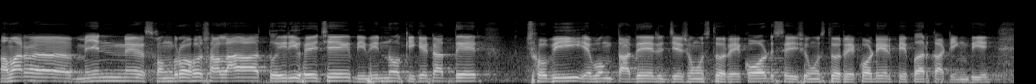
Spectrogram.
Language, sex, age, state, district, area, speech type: Bengali, male, 30-45, West Bengal, Paschim Medinipur, rural, spontaneous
